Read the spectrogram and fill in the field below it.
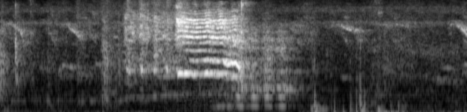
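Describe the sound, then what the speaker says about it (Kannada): Young goat kids bleat close by on a small farm, one wavering cry rising loud in the middle, followed by shorter, softer bleats and shuffling. "ಇನ್ನು ಅಲ್ಲಿ ಆಡು ಮರಿಗಳು ಇದು ಮೇಲು ಅದು ಫೀಮೇಲು"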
